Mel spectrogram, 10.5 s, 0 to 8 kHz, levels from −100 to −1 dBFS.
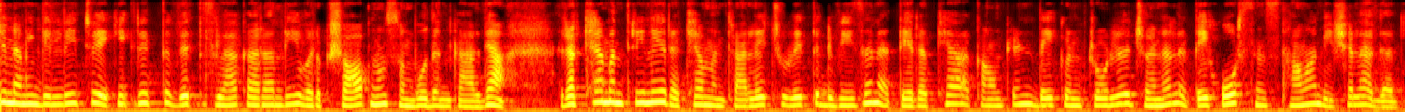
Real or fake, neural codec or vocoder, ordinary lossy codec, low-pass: fake; codec, 16 kHz, 4 kbps, X-Codec, HuBERT features, trained on general audio; none; none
